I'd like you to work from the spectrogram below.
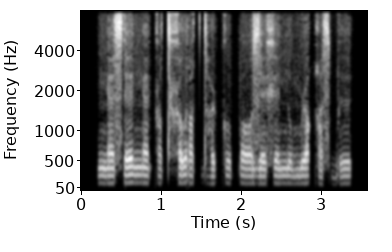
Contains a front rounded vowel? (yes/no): no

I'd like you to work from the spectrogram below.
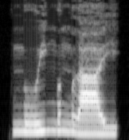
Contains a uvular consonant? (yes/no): no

